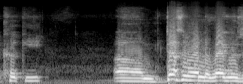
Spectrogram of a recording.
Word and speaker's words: CUQY: I think it's spelled pronounced like cookie.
